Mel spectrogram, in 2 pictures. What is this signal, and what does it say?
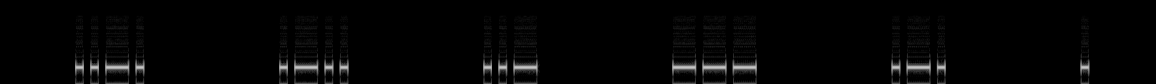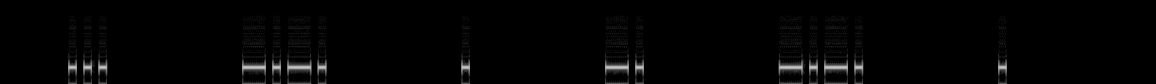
Morse code, heard as a keyed tone, about 16 wpm, spaced as for 5 wpm, 800 Hz. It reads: FLUORESCENCE
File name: Spaced / FL Runs sp mp3s / FL Runs sp @10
